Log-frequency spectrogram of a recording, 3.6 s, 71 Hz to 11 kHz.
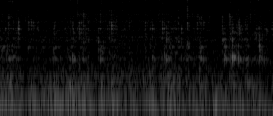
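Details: Malfunctioning 1/2" Watts No. A200 trap primer behind the wall behind a washing machine, stuck passing water: steady hiss and trickle of running water heard inside the wall.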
